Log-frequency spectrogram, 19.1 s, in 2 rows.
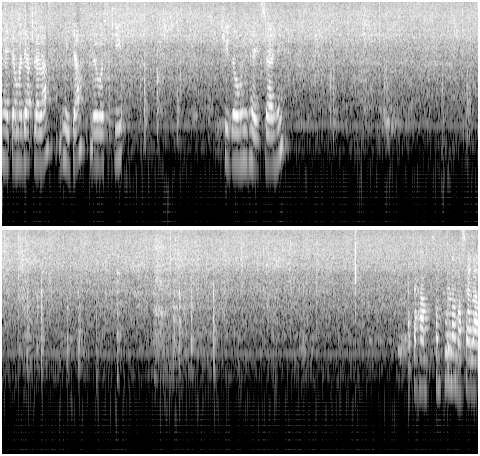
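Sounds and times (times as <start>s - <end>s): frying hiss in a pan: 0.0s - 19.0s
spatula scraping and tapping pan: 1.9s - 4.3s, 6.2s - 8.0s, 8.7s - 14.1s.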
